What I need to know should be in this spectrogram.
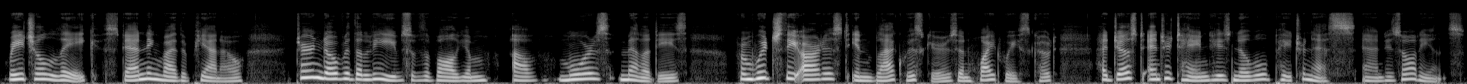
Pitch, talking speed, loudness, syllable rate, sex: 200 Hz, 145 wpm, -17 LUFS, 4.6 syllables/s, female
